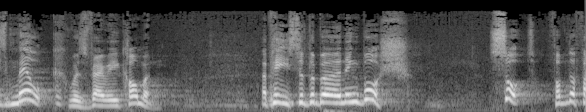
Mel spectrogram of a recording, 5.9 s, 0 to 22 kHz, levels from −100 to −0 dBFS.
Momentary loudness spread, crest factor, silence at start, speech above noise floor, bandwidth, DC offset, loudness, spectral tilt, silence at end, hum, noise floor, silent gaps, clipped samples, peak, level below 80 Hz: 12 LU; 16 dB; 0 s; 33 dB; 15.5 kHz; under 0.1%; -19 LUFS; -4 dB/octave; 0 s; none; -51 dBFS; none; under 0.1%; -4 dBFS; -60 dBFS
